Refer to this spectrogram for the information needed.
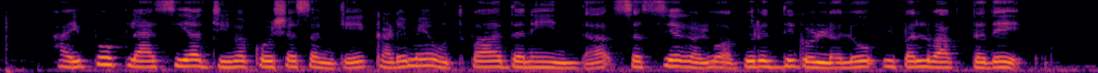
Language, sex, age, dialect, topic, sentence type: Kannada, female, 41-45, Mysore Kannada, agriculture, statement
